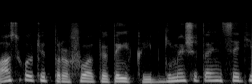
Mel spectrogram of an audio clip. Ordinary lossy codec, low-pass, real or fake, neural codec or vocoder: AAC, 48 kbps; 7.2 kHz; fake; codec, 24 kHz, 1 kbps, SNAC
